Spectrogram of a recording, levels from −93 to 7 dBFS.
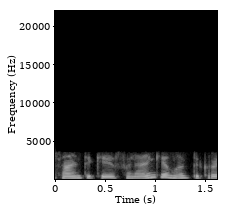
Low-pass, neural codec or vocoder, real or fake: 3.6 kHz; none; real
